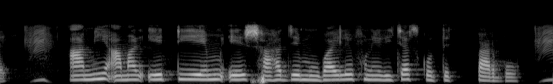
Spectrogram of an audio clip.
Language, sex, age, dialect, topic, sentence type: Bengali, female, 18-24, Northern/Varendri, banking, question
